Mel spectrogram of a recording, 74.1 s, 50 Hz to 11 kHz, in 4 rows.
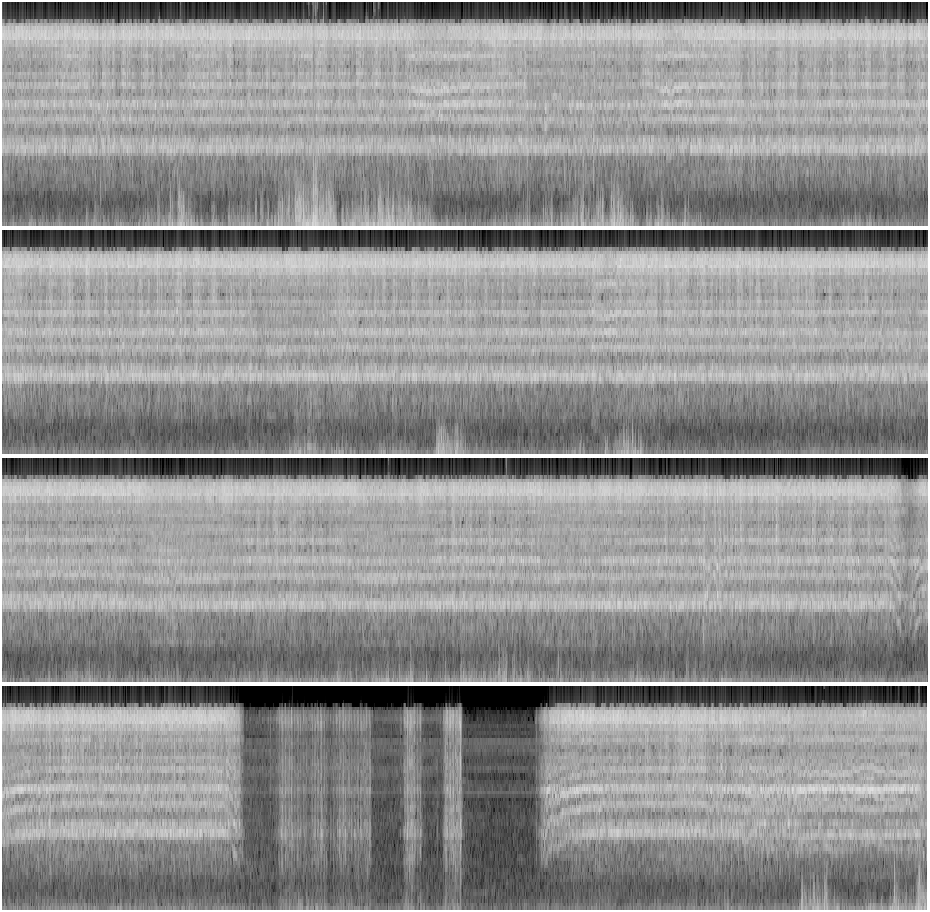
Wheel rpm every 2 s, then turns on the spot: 160, 160, 160, 160, 160, 160, 160, 160, 160, 160, 160, 160, 160, 160, 160, 160, 160, 160, 170, 170, 160, 160, 160, 160, 160, 160, 160, 140, 160, 160, 40, 30, 20, 110, 160, 140, 140.
60-66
